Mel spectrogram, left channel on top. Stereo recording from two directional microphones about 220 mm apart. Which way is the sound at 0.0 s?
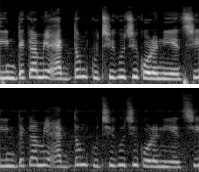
35° left (ahead or behind).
